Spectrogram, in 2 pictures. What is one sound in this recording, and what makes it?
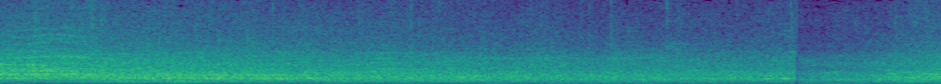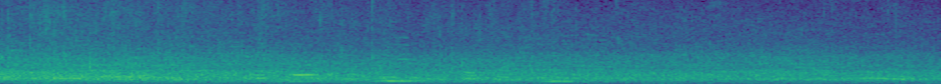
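A large stadium crowd roars and chants steadily outdoors.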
